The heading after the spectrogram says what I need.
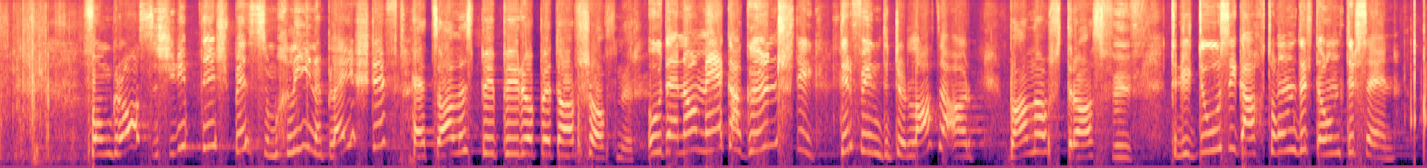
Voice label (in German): Werbung Buerobedarf, Jingles; Bürobedarf Schaffner, Unterseen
